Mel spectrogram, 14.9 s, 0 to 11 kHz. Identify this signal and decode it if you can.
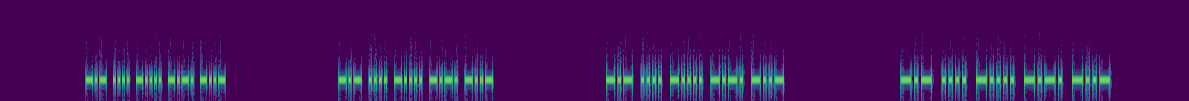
Morse code, heard as a keyed tone, about 35 wpm, 700 Hz. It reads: KH6CX KH6CX KH6CX KH6CX
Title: Speed Racing - USA 2x2 Call Signs 28wpm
